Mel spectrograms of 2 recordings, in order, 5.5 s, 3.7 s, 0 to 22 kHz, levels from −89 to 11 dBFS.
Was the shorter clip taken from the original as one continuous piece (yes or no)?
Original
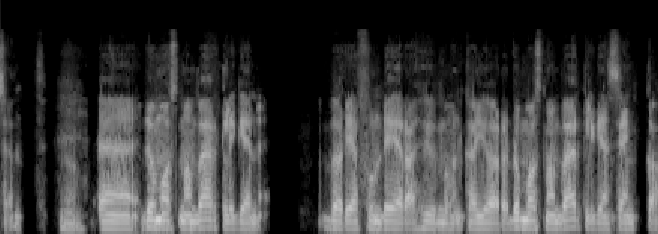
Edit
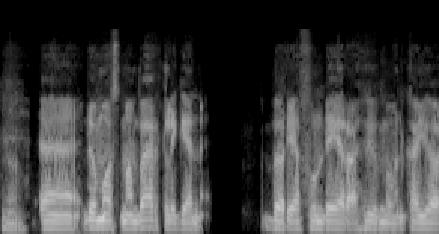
yes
